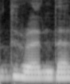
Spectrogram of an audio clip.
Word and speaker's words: Dhurandhar: So now the rules of Sanskrit when you combine dhur and dhar it becomes dhand magically it becomes durand which is much more uh you know musical to hear and musical to pronounce there right.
